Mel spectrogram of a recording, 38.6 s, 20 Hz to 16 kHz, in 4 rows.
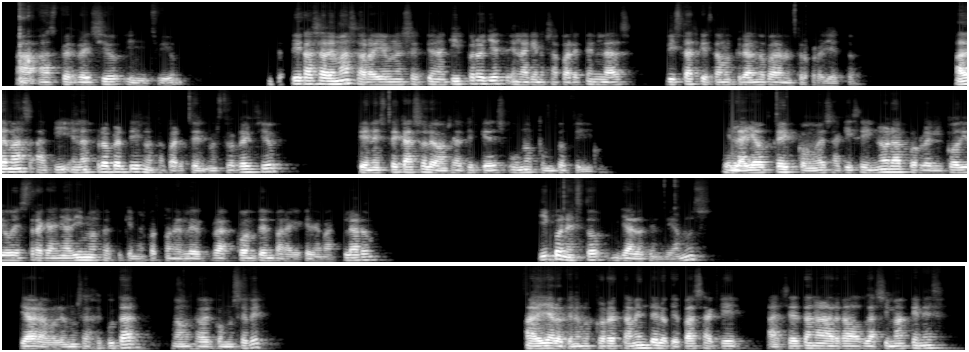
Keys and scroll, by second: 30.5 shift+F10.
